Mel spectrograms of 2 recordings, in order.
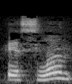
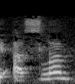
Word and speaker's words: Аслан: И в этом царстве главным царем является некий лев по имени Эслан или Аслан, по-разному его, значит, произносят.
